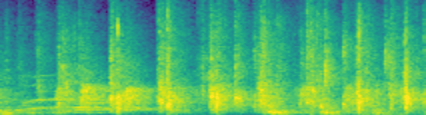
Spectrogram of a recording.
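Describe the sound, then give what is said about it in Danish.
Audience applause and clapping welcome a guest onstage at a live show recorded in a blues bar, a dense, steady patter of many hands lasting the whole stretch, with a few brief tonal sounds early on. “Mine damer og herrer, giv en kæmpe stor hånd til Dennis.”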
